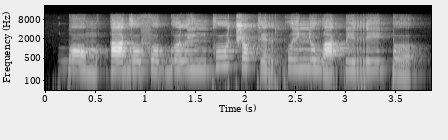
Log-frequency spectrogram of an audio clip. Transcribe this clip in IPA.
ɡ͡b ɔ˨ m | a˨ ɡ o˨ f oː˨ ɡ͡b ʊ˨ l ĩ˨ ŋ k uː˦ t͡ʃ ɔ˦ k ɪ˨ r kʷ iː˦ ɲ ʊ˦ w a˨˦ k͡p i˦ r iː˦ k͡p ʊ˨

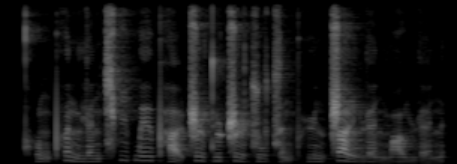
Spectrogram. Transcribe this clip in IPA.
kʰ ʊ̰˨˩ ŋ pʰ ə˥˨ n l j ɛ˨˦ n t͡ɕʰ i˦ p w e˦ ɪ̯ pʰ a̰˨˩ ɪ̯ ʈ͡ʂ ɻ̩˥˨ t̪ y˦ ʈ͡ʂ ɻ̩˥˨ t͡s u˥˨ t͡s ə̰˨˩ n pʰ y˥˨ n ʈ͡ʂ a˥˨ ɪ̯ l ɥ ɛ˥˨ n m ɑ˦ ʊ̯ m ɥ ɛ˨˦ n

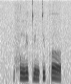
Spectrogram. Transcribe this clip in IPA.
f ʊ˦ ŋ l y˥˨ t̪ y˨˩ n t̪ y˥˨ pʰ ɤ˥˨

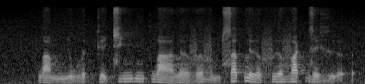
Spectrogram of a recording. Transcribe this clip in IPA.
h w a˨˩ m ɲ ə˨˩ w l ə˦˥ t̚ k e˧˩ t͡ɕ i˧ ŋ i˧ ŋ k w aː˧˩ l əː˧˩ v əː˧ v ə˧˩ m s a˦˥ t̚ l ɨ˨˩ ə̯ f ɨ˧ ə̯ v a˦˥ k̚ z e˨˩ ɣ ɨ̰˧˨ ə̯ ʔ

